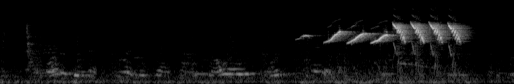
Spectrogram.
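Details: Excited by a loose female, a double-collared seedeater gives a rapid phrase of downward-slurred notes building into loud buzzy high strokes, preceded by softer low chirping sounds.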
